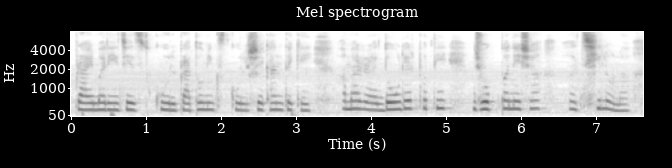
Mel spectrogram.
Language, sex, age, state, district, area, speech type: Bengali, female, 45-60, West Bengal, Purulia, urban, spontaneous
